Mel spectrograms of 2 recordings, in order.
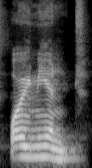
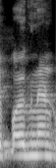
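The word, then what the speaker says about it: poignant: pronounce it again please पोइनियंट means touching बहुत गहराई से जो दिल को छूने वाली चीज हो इसको बहुत से प्रोग्नेंट बोलते रहते हैं बच्चे दिस इज पोइनियंट ऑफ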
